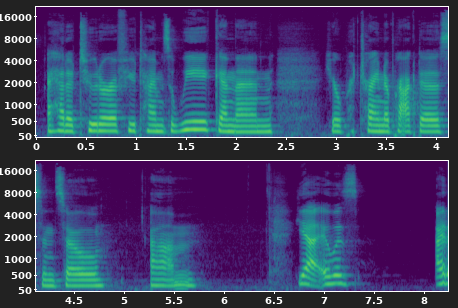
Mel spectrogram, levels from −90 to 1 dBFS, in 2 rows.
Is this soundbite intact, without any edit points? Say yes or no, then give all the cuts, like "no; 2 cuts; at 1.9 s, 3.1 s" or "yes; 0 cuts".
yes; 0 cuts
